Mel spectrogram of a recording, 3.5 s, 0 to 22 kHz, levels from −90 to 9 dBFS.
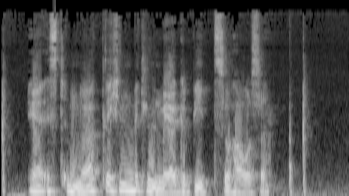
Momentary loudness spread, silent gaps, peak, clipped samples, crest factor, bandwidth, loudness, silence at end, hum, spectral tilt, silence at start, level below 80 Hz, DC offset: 16 LU; none; 0 dBFS; under 0.1%; 10 dB; 17 kHz; -10 LUFS; 0.4 s; none; -5.5 dB/octave; 0.05 s; -34 dBFS; under 0.1%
